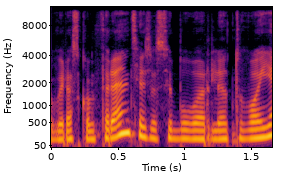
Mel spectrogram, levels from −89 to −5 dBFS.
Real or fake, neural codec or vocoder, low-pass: fake; codec, 44.1 kHz, 7.8 kbps, Pupu-Codec; 10.8 kHz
